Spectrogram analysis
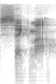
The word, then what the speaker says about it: sigma: for standard deviation and it's pronounced Sigma or a lowercase Sigma you may remember that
